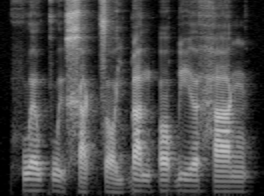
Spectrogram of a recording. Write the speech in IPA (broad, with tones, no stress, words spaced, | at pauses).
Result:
hwə˧wkwɨ̰˧˨ xa˨˩k̚sɔ˧˩jɓa˧n ʔɔ˧ɓi˧ə̯ha˧ŋ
